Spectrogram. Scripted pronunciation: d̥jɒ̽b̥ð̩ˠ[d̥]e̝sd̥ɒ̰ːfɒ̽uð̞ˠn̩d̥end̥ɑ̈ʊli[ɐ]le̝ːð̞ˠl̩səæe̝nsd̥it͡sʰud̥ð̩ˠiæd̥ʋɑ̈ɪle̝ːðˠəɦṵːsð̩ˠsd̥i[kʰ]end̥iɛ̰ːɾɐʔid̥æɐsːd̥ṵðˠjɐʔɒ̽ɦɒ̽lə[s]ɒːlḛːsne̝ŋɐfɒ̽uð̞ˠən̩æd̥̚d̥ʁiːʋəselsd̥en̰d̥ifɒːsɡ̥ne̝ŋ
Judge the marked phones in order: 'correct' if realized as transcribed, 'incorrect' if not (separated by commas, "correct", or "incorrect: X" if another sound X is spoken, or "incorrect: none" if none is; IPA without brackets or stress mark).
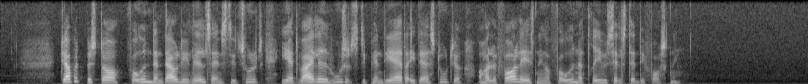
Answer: incorrect: b̥, incorrect: ə, incorrect: pʰ, incorrect: f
